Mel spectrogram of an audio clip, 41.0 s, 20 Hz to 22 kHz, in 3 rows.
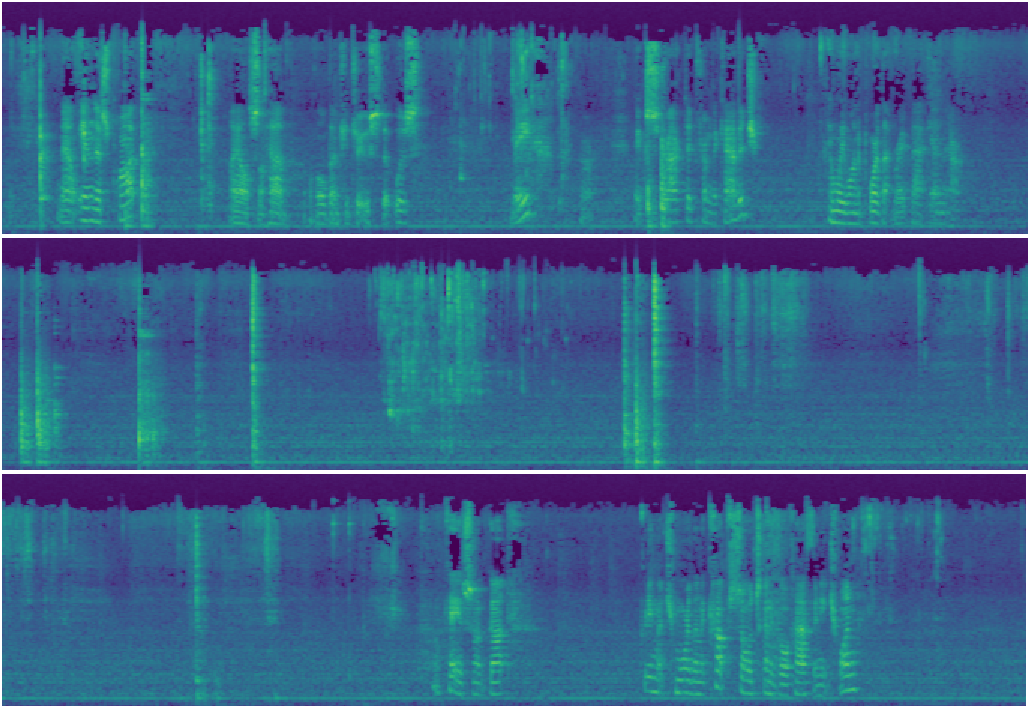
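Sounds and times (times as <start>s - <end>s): liquid sounds: 18.6s - 21.4s, 38.7s - 40.0s.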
